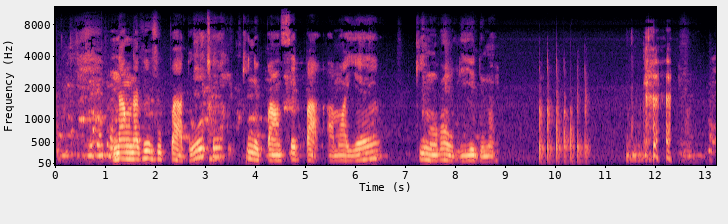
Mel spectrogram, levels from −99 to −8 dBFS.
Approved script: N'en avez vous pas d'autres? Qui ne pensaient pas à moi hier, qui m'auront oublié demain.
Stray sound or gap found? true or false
true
